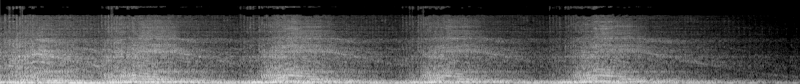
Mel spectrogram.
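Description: A Hero Ignitor Xtec motorcycle engine revs up and down in four loud, close swells, each throttle blip rising and falling, with a steady idle rumble between them and no voices.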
